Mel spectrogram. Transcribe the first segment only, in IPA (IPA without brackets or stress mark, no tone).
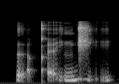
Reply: ə̰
